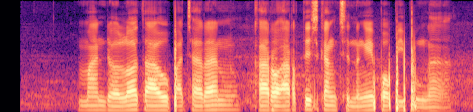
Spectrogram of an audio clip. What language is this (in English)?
Javanese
